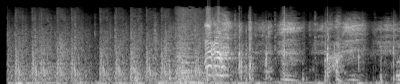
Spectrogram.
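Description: Rapid bursts of gunfire, many shots a second for the first two seconds, followed by shouted voices.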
